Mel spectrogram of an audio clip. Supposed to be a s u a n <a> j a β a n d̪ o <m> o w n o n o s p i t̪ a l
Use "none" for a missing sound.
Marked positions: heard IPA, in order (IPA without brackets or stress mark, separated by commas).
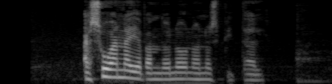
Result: a, n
